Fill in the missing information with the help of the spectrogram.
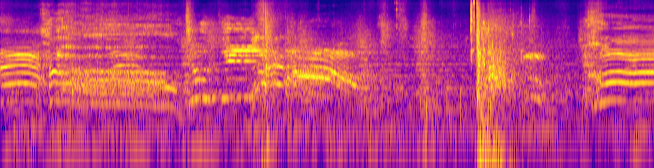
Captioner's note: Siegmund yelling; soldier yelling German; gunshot popping; Siegmund crying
